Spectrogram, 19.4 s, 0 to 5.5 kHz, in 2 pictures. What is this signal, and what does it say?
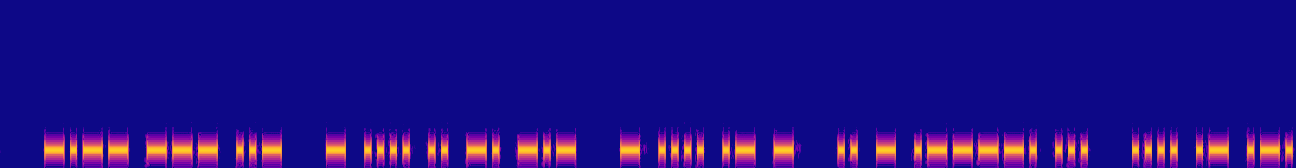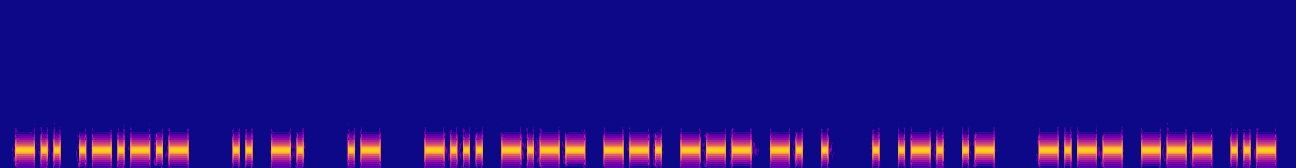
Morse code, heard as a keyed tone, about 25 wpm, 600 Hz. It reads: YOU THINK THAT IT'S HARD. IN A BYGONE ERA YOU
